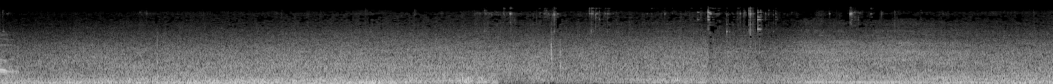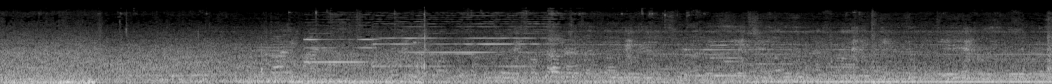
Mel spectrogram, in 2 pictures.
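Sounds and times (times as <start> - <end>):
low rumble of traffic: 0.0 - 21.0.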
